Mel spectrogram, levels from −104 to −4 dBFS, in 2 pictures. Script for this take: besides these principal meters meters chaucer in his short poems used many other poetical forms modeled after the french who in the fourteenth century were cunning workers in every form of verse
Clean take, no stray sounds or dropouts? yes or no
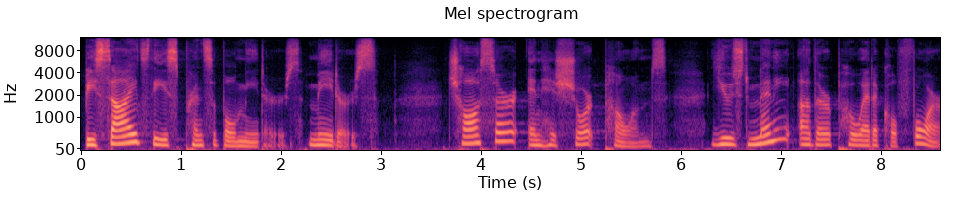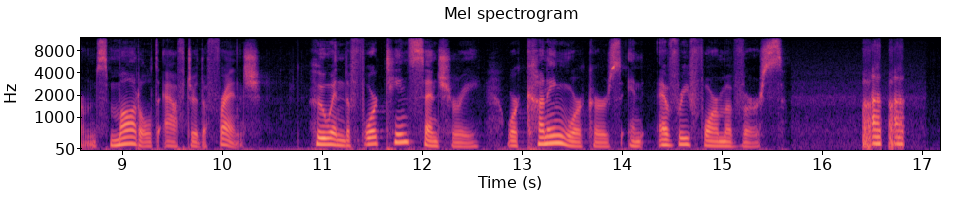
no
